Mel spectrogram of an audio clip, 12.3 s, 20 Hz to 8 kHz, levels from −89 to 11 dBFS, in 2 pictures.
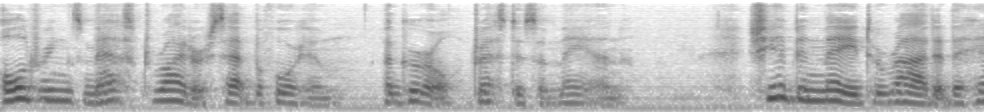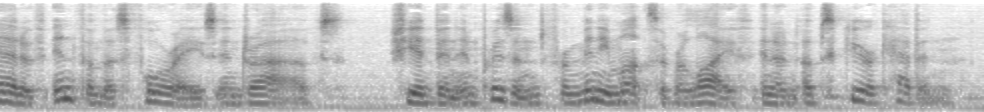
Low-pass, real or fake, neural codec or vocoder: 7.2 kHz; fake; vocoder, 24 kHz, 100 mel bands, Vocos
